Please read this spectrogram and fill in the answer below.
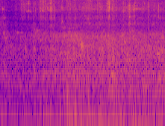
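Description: Hooves of a mare being led at a walk and her foal trotting beside her on grass and sand, a run of soft, irregular thuds starting about a second in.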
